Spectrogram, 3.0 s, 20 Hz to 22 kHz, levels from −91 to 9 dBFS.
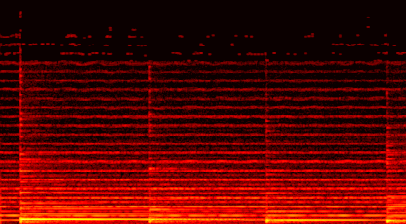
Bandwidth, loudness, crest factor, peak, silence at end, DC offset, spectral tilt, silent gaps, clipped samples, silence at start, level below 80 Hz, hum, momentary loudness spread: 14 kHz; -24 LUFS; 14 dB; -8 dBFS; 0 s; under 0.1%; -3.5 dB/octave; none; under 0.1%; 0 s; -76 dBFS; none; 14 LU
